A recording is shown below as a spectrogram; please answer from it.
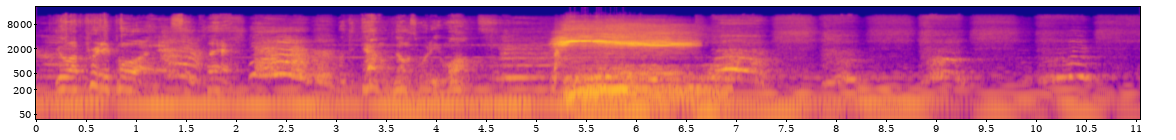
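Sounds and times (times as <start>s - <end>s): low droning music: 0.0s - 11.0s
high shrill music stinger: 5.2s - 7.0s.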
